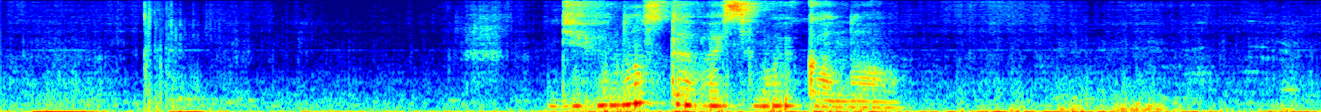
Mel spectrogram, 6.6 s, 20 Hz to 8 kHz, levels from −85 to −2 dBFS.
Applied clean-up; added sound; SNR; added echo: neural separator model SepFormer DNS4.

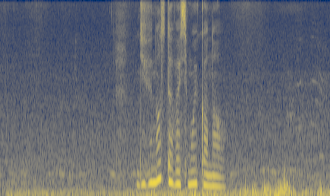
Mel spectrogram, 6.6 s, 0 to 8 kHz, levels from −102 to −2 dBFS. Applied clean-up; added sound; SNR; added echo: none; none; none; none.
